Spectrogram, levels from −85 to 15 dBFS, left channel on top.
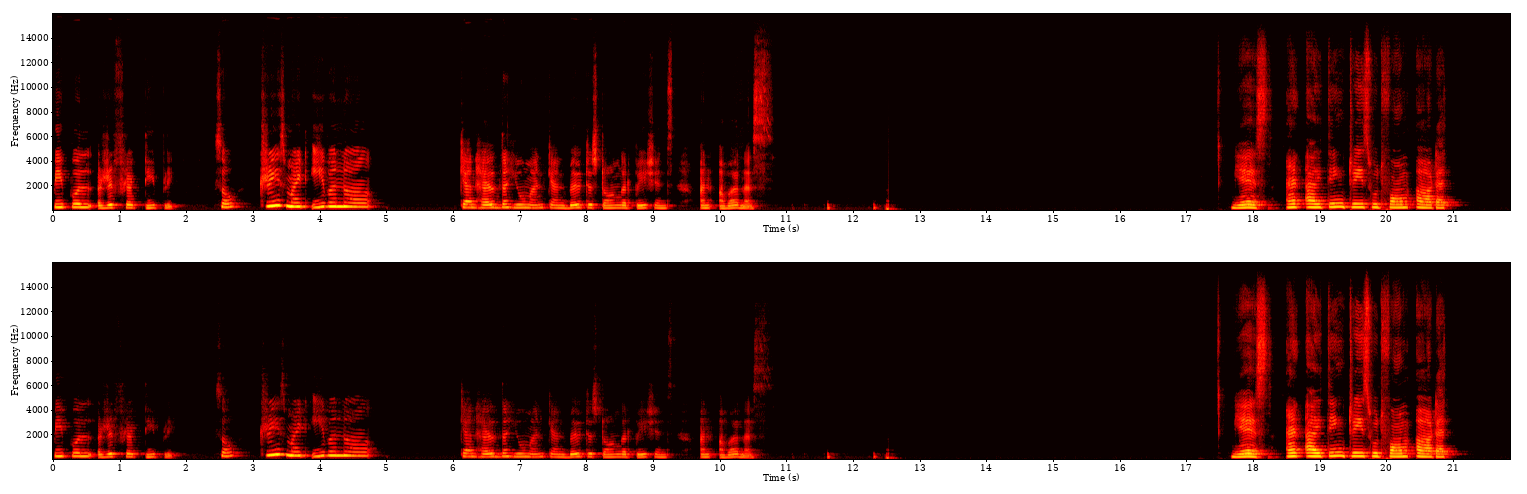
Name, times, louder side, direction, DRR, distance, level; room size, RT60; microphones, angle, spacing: voice 1, 0.0-1.8 2.4-2.7 3.1-4.8 6.1-9.2 9.7-10.6, left 5 dB, 60° left, 0.4 m, -24 dB
voice 2, 17.7-18.1 18.5-20.9, right 2 dB, 20° right, 1.5 m, -20 dB
12.5 x 7.2 x 6.8 m
head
